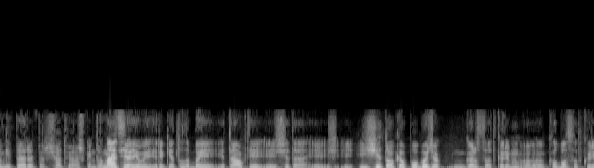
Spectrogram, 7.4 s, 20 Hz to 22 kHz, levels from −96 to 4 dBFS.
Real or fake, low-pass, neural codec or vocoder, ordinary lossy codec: real; 7.2 kHz; none; AAC, 24 kbps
